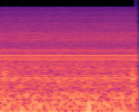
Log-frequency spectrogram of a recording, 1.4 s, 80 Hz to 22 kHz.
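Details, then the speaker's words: 2004 Lexus GX470 after replacing the leaking driver rear air spring: steady, even compressor whir at one pitch as the air spring inflates to ride height; normal operation, no leaks heard afterward. "so hopefully you guys can hear this you can hear the compressor here take and the airbags coming up"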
